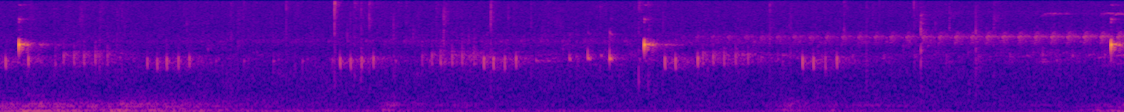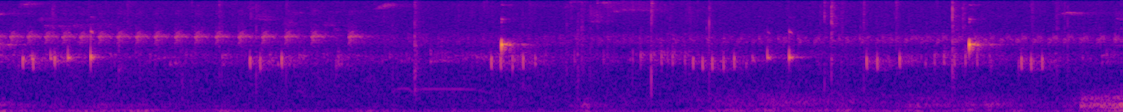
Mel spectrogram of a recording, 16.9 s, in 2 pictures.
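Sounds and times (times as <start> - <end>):
thunder in Sri Lanka: 0.0 - 3.4, 13.8 - 16.8
Wood Frogs in Sri Lanka: 0.0 - 16.8.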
